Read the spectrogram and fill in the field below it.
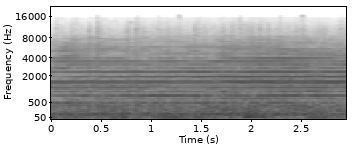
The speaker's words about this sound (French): comme ce train qui roule sur ses rails de façon constante sans à-coups.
